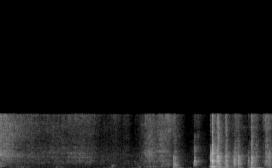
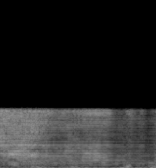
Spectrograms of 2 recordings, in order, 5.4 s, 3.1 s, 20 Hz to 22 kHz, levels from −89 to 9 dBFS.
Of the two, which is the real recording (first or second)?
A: first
